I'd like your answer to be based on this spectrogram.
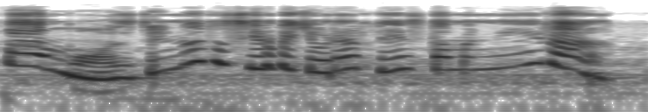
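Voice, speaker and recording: A very high, soft-toned little girl from a fairy tale, acted out by a woman. She is anxious and curious, reasoning earnestly with herself, with faint noise behind her. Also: sing-song, unhurried, full character voice. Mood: firm scolding. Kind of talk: storybook character acting in an audio drama.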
